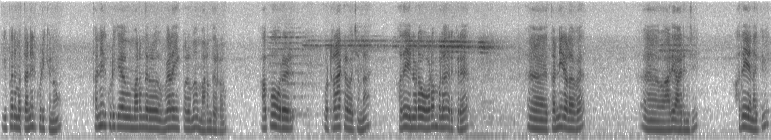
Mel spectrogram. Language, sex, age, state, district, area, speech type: Tamil, male, 30-45, Tamil Nadu, Madurai, urban, spontaneous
